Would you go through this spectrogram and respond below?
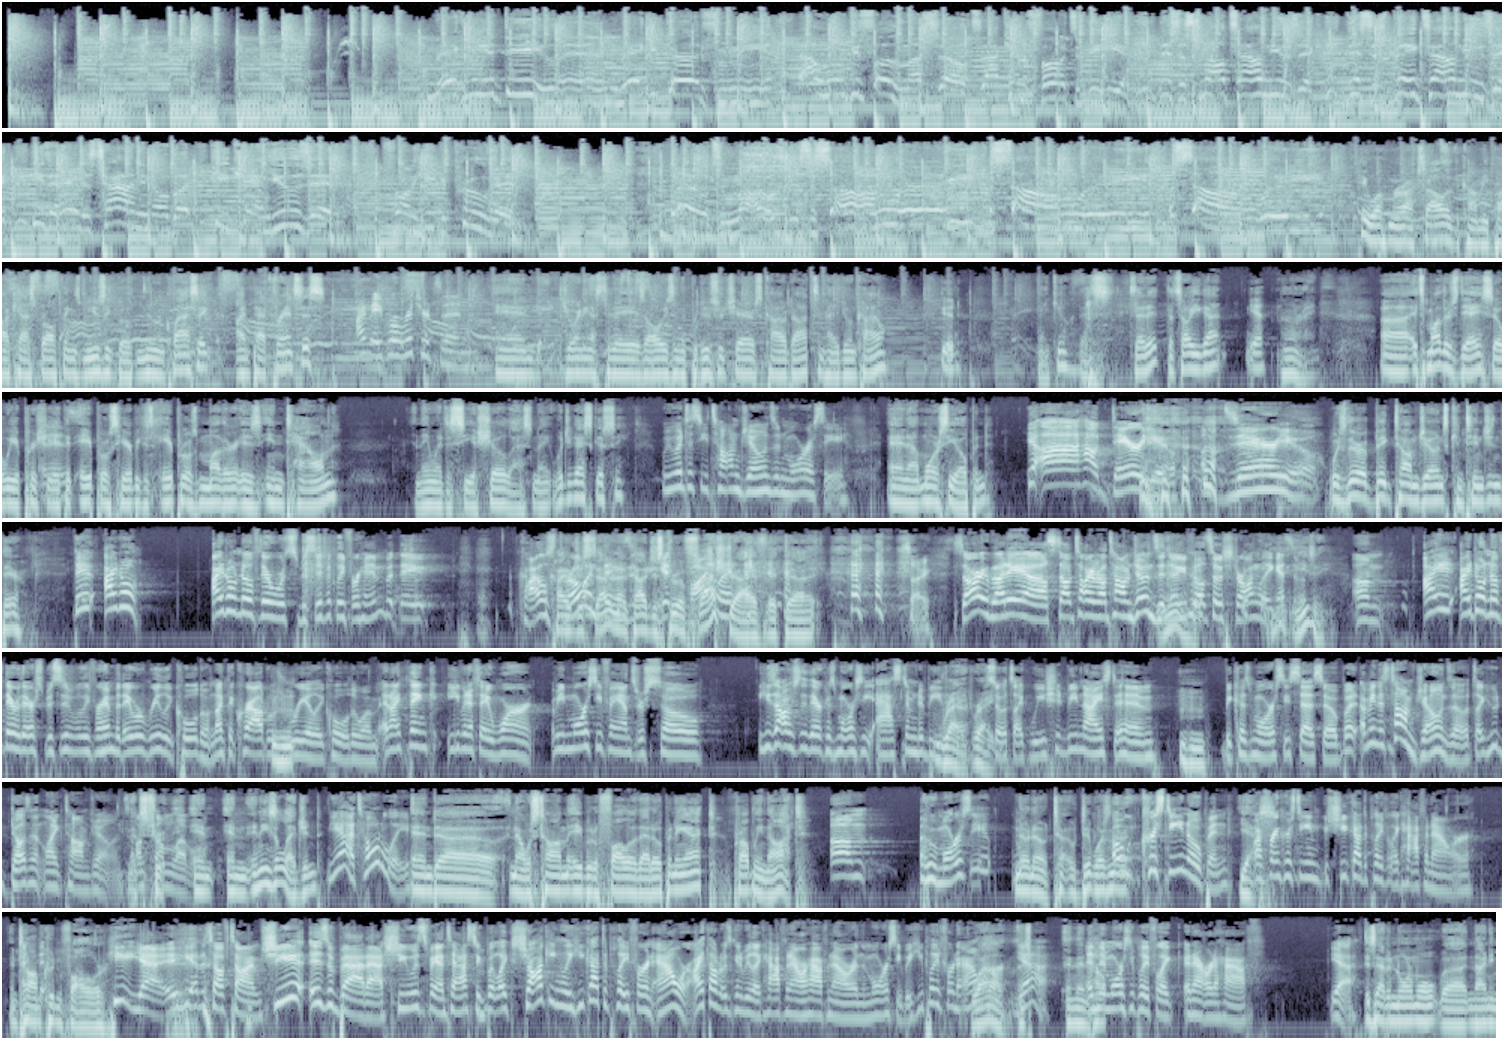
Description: play songs with loooooooong titles.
